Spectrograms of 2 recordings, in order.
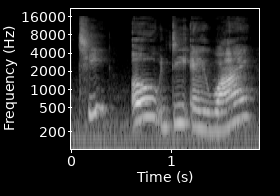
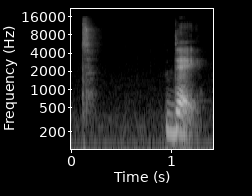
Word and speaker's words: today: Instead, you're going to cut out that O sound and just say t-day, t-day.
